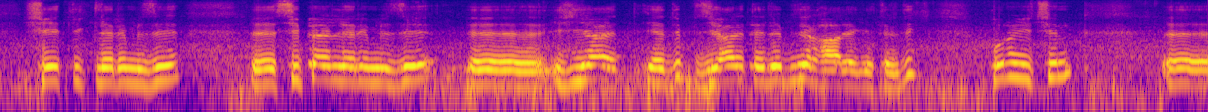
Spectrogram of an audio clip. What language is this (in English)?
Turkish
